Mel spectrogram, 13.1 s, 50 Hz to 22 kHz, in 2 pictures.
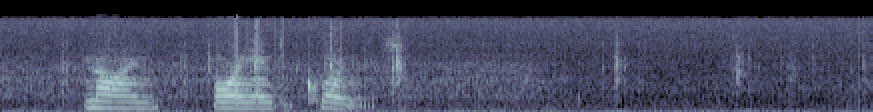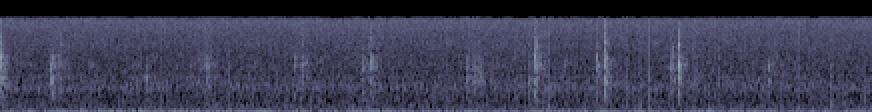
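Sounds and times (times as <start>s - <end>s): steady low hum: 0.0s - 13.0s
puzzle cube plastic layers clicking: 5.4s - 9.4s, 10.0s - 12.5s.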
